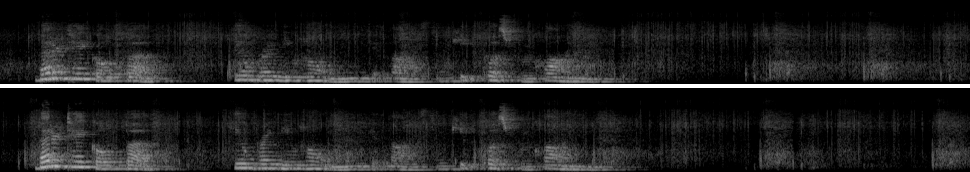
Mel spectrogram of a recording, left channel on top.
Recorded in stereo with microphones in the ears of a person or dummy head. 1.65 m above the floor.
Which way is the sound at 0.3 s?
60° right (ahead or behind).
